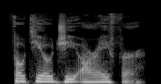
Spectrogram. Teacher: photographer is stressed on the second syllable, photographer. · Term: word stress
